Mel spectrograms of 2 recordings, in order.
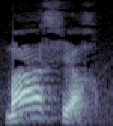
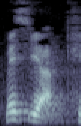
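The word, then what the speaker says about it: マ ー シア ハ (מָשִׁיחַ): で、この油注がれたものというのをヘブル語ではマーシアハって言います。マーシアハ。つまりメシア。日本語的に発音するとメシアです。これはギリシャ語のクリストス、つまりキリストと同じ意味です。メシア、キリストはやがて神様がこの地上に送ると約束された救い主を指す言葉になったんです。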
